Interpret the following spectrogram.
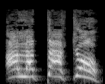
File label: alert, dialogue IT; mohaa; attack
